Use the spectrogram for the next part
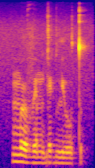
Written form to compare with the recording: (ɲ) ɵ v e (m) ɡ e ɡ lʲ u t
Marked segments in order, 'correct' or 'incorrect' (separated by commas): incorrect, correct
